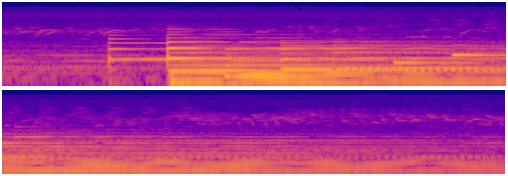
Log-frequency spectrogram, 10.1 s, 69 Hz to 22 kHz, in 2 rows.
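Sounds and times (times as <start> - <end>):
ambient music with held tones: 0.0 - 10.0
birds chirping: 0.0 - 10.0.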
